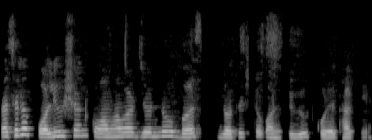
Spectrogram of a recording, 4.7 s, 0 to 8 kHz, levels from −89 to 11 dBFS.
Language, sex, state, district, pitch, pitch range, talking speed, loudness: Bengali, female, West Bengal, Kolkata, 220 Hz, 190-245 Hz, 130 wpm, -27 LUFS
